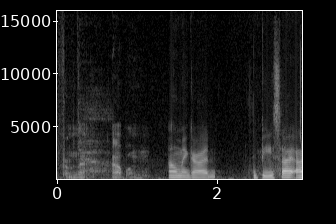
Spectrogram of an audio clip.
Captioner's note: confused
